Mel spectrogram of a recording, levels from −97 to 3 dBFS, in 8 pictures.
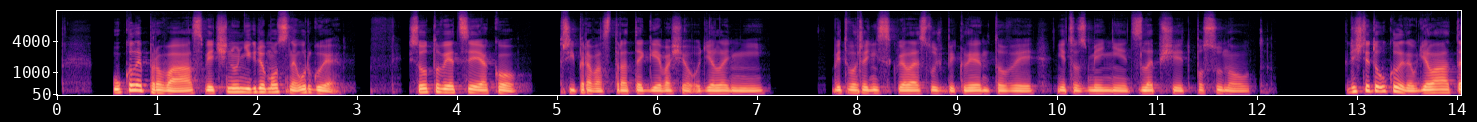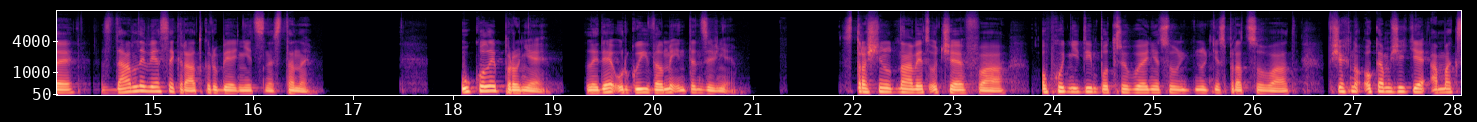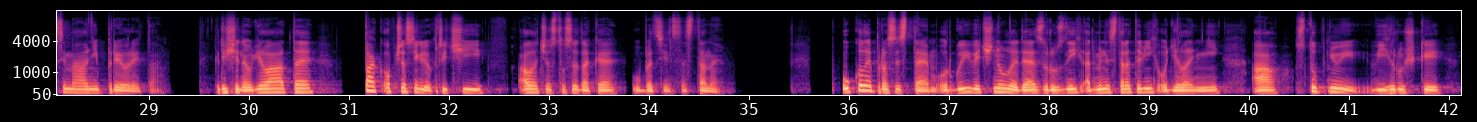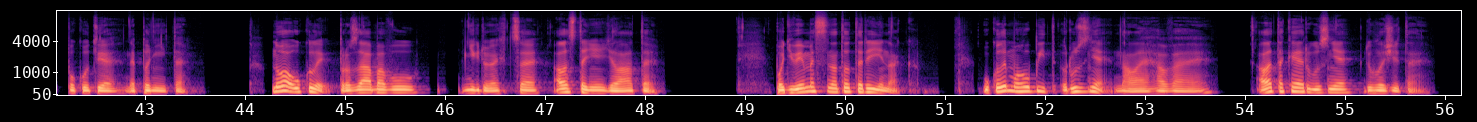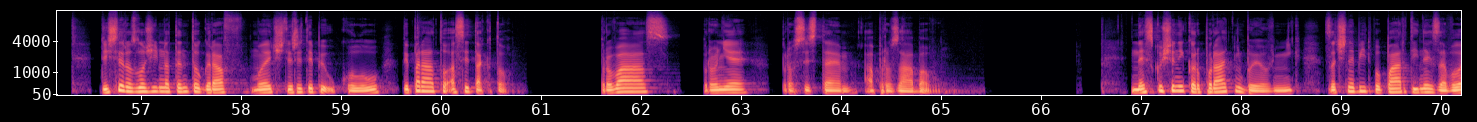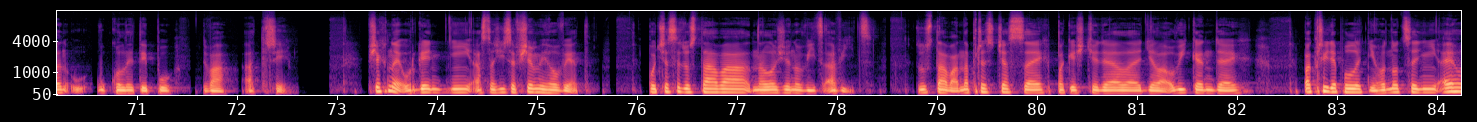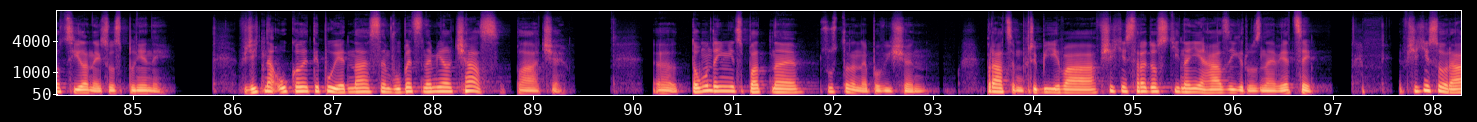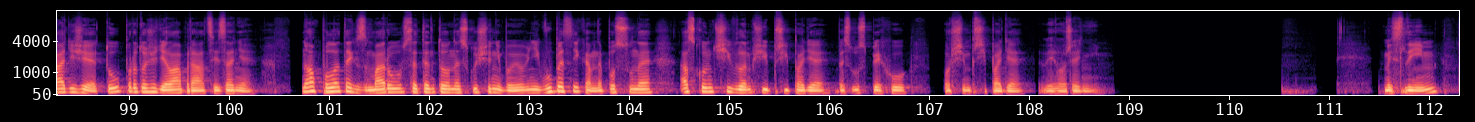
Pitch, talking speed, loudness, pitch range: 130 Hz, 130 wpm, -16 LUFS, 110-160 Hz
